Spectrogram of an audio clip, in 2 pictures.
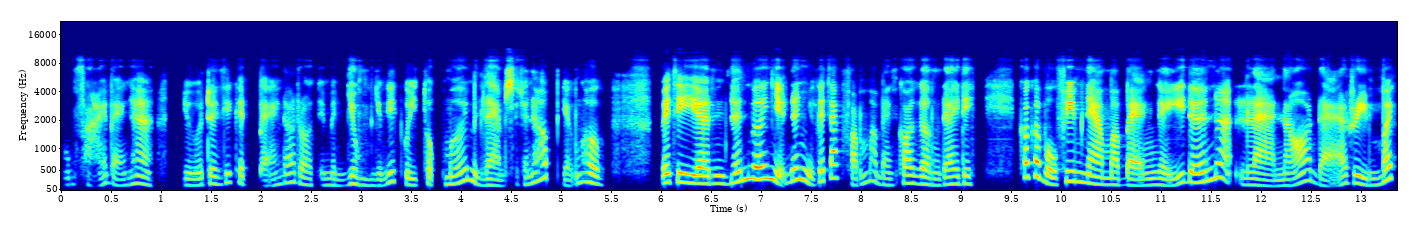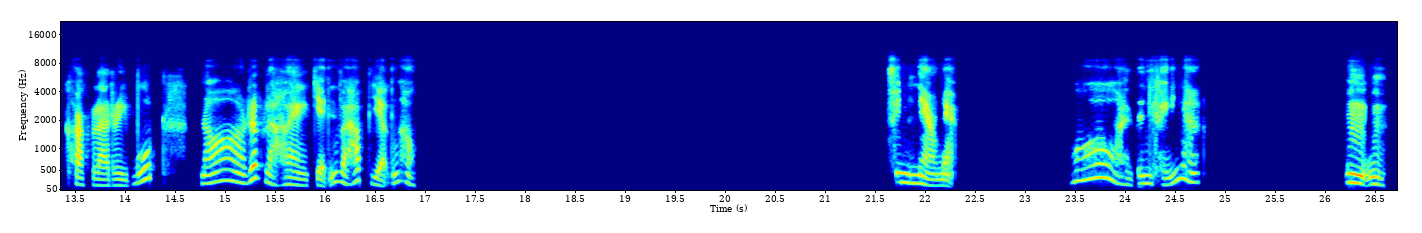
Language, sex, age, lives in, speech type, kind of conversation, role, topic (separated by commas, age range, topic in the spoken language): Vietnamese, female, 45-49, Vietnam, conversation, podcast, host, Bạn nghĩ gì về trào lưu phim làm lại và khởi động lại dạo này?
